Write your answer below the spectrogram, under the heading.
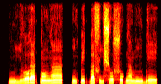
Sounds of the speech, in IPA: mi˧ lɔ˦ɾa˧k͡pɔ̃˧ɡã˦ | ĩ˧k͡pe˦ɡ͡ba˦˨ si˨˦ ʃo˦˨so˨˦ɡã˦˨ mĩ˨˦ɡ͡be˦˨

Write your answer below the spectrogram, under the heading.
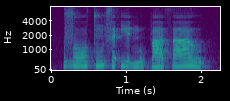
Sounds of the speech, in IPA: zɔ˦ tũ˦sʰɛ˦ʔjḛ˦˨ŋo̰˦˨ pä˨θa˦ʊ̯

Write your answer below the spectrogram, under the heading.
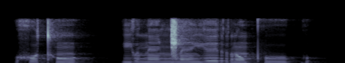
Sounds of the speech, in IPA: xotʰũ | jɯnẽːŋ͡ǁẽːje rõ pʼuːkʷ

